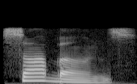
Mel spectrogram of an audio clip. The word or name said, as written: sawbones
